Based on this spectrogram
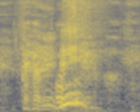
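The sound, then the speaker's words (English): A voice imitates labored, raspy breathing inside a mask: a couple of strained, voiced wheezes with a rising groan in the middle, fairly loud, lasting about a second. “Can you imagine his labored breathing inside that mask?”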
